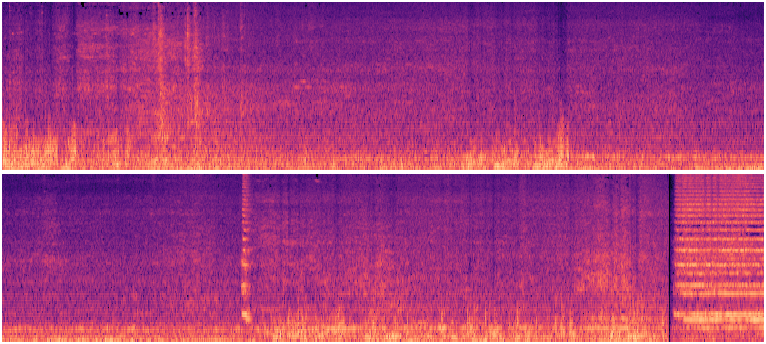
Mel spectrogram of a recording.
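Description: Bus engine and road rumble heard inside the cabin of a KSRTC bus on a winding ghat road, with a steady engine hum coming in about a third of the way through. Near the end a loud horn sounds suddenly.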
